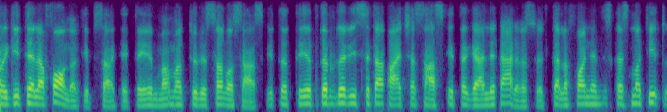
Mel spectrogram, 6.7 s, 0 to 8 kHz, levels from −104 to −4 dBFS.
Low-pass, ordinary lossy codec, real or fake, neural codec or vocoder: 7.2 kHz; Opus, 16 kbps; fake; codec, 16 kHz, 0.8 kbps, ZipCodec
